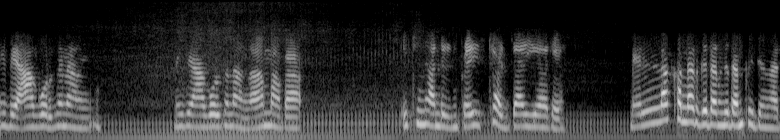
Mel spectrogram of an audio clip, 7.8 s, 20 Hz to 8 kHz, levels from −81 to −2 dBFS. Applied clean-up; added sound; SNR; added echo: none; Motorcycle; 17 dB; none.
